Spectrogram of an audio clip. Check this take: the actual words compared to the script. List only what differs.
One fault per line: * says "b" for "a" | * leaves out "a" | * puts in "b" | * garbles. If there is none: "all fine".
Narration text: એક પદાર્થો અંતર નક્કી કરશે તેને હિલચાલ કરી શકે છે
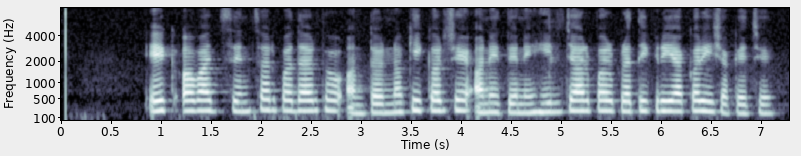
* puts in "અવાજ સેન્સર"
* puts in "અને"
* puts in "પર પ્રતિક્રિયા"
